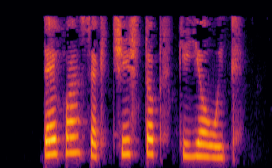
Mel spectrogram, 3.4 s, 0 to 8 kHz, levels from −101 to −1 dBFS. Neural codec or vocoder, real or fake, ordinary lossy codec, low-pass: codec, 24 kHz, 0.9 kbps, WavTokenizer, medium speech release version 2; fake; MP3, 24 kbps; 7.2 kHz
